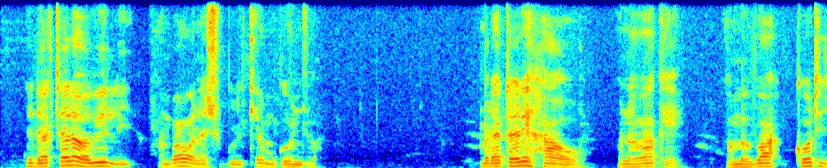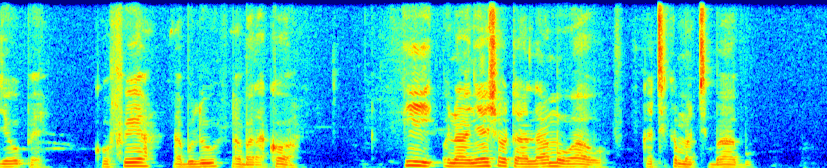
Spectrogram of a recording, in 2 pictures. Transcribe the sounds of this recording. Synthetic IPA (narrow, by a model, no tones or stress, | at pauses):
niɗak̚taɾiwawili | ambaɔwanaʃuɣulikiam̩ɡɔɲd͡ʒwa | maɗak̚taɾihaɔ | wanawakɛ | wamɛvaːkɔtiʄaupɛ | kʰɔfiajaɓuluːnaɓaɾakɔa | hiːunaɔɲɛʃautaːlamuwaɔ | kati̥kamatʰiɓaɓu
